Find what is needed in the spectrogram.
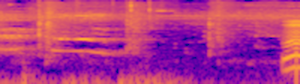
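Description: Quiet background with a few faint clicks from biting and chewing french fries, then near the end a hummed 'mm' of enjoyment whose pitch rises and then falls.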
